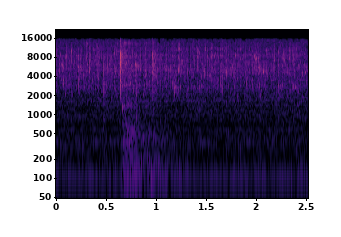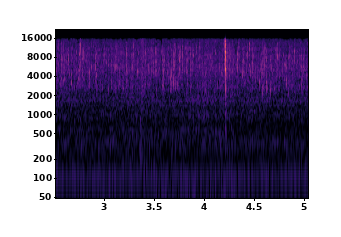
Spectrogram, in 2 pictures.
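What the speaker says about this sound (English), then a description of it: "Ah, left the water running." Water runs steadily from a tap in the survival-horror game Resident Evil 3, a soft continuous pour and trickle with a brief splash near the start and a sharp click toward the end.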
